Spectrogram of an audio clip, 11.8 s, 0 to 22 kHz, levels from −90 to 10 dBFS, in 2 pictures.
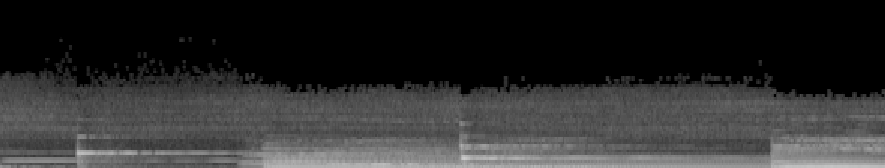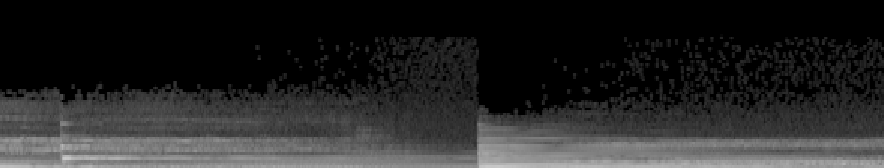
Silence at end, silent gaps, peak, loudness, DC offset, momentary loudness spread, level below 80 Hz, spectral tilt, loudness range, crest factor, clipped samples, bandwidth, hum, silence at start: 0 s; none; -4 dBFS; -22 LUFS; under 0.1%; 15 LU; -38 dBFS; -6 dB/octave; 2 LU; 18 dB; under 0.1%; 11 kHz; none; 0 s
